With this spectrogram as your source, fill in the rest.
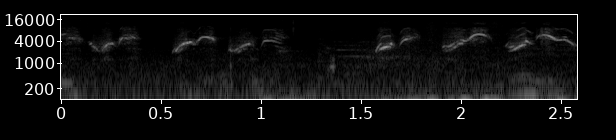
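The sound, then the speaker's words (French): A person whistles an imitation of a goldfinch, the whistle once used to call back a tame goldfinch: quick, high, twittering chirps in short bursts with brief gaps, fairly clear and steady, with no talking. “Mais quand je sifflais comme ça, il reconnaissait.”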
